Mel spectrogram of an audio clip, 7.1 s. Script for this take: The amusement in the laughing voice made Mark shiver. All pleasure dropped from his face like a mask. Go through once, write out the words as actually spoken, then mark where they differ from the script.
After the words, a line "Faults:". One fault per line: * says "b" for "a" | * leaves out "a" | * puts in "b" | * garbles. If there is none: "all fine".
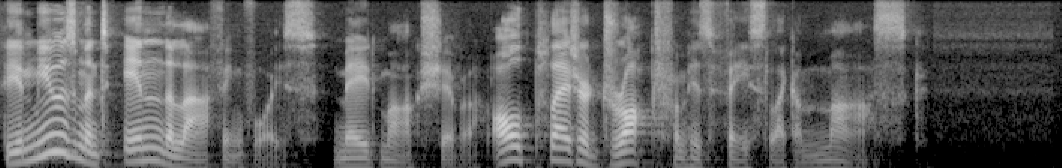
The amusement in the laughing voice made Mark shiver. All pleasure dropped from his face like a mask.
Faults:
all fine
